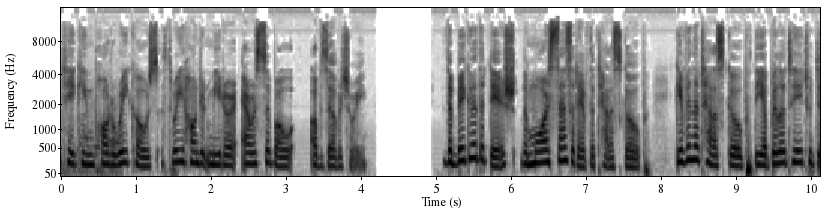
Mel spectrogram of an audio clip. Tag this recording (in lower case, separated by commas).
speech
